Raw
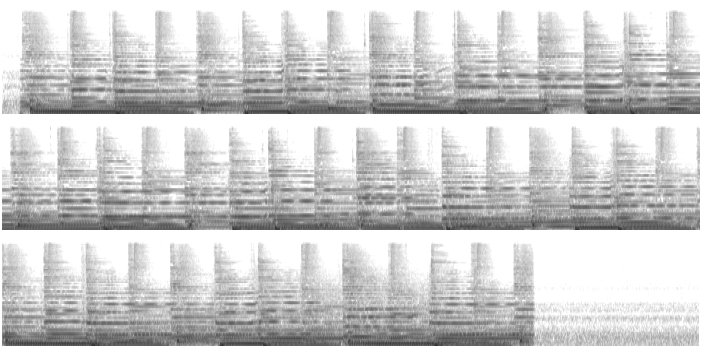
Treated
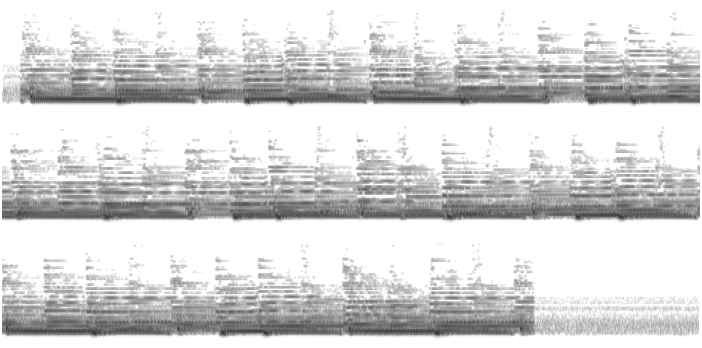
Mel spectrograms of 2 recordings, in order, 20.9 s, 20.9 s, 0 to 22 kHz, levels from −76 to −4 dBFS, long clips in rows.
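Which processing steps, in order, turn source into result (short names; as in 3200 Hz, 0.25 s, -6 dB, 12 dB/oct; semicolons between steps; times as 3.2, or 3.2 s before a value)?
frequency shift +440 Hz; loudest bins only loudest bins 64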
